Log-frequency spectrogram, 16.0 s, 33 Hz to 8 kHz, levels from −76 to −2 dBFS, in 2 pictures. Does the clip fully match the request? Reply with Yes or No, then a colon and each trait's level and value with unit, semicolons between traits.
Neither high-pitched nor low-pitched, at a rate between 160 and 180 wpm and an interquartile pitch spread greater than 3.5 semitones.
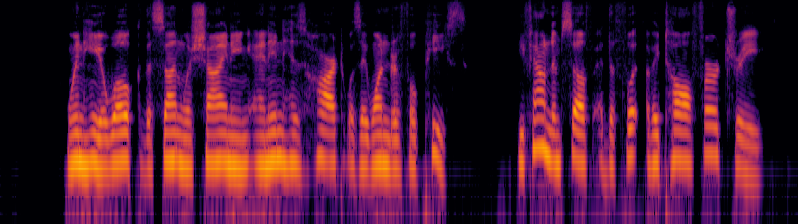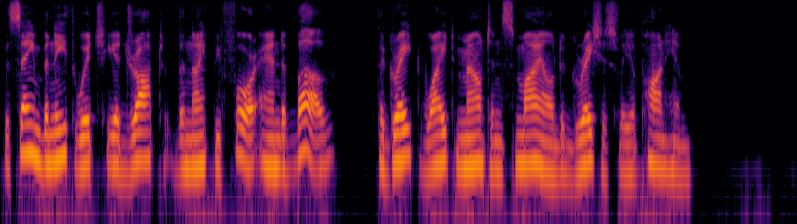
No: medium, 145 Hz; average, 175 wpm; narrow, 2.4 semitones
